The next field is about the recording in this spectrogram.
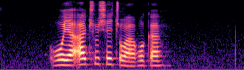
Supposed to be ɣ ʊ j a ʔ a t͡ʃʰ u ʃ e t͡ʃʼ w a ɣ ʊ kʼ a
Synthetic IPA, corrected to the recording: ɣ ʊ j a ʔ a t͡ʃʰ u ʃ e t͡ʃʼ w a ɣ ʊ kʼ a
